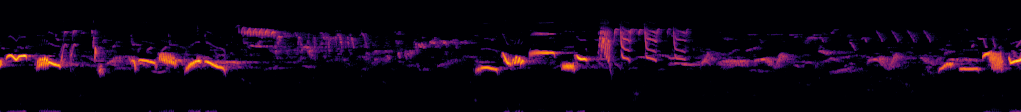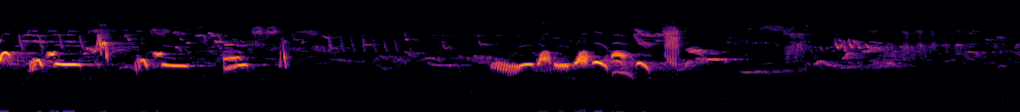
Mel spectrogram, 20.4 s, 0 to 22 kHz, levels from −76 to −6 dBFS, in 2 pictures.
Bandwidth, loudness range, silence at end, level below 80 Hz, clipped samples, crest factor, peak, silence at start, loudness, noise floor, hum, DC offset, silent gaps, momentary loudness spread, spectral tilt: 11 kHz; 14 LU; 0.6 s; -80 dBFS; under 0.1%; 20 dB; -6 dBFS; 0 s; -21 LUFS; -54 dBFS; none; under 0.1%; none; 23 LU; 7.5 dB/octave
